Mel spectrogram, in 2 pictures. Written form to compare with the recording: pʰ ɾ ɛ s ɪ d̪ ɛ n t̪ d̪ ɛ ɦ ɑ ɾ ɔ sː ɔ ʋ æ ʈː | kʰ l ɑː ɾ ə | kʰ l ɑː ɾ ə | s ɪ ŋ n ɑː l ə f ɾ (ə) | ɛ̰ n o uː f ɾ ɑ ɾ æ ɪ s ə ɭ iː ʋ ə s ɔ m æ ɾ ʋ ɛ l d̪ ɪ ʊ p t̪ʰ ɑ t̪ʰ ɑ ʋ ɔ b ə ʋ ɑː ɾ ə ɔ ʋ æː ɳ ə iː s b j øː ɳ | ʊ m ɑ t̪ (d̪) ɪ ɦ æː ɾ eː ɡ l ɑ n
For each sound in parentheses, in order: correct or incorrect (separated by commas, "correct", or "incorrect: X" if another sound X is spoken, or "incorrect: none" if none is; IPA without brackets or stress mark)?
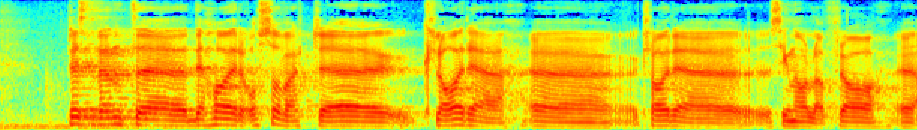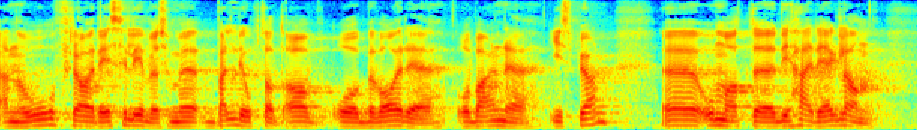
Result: incorrect: ɑ, correct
